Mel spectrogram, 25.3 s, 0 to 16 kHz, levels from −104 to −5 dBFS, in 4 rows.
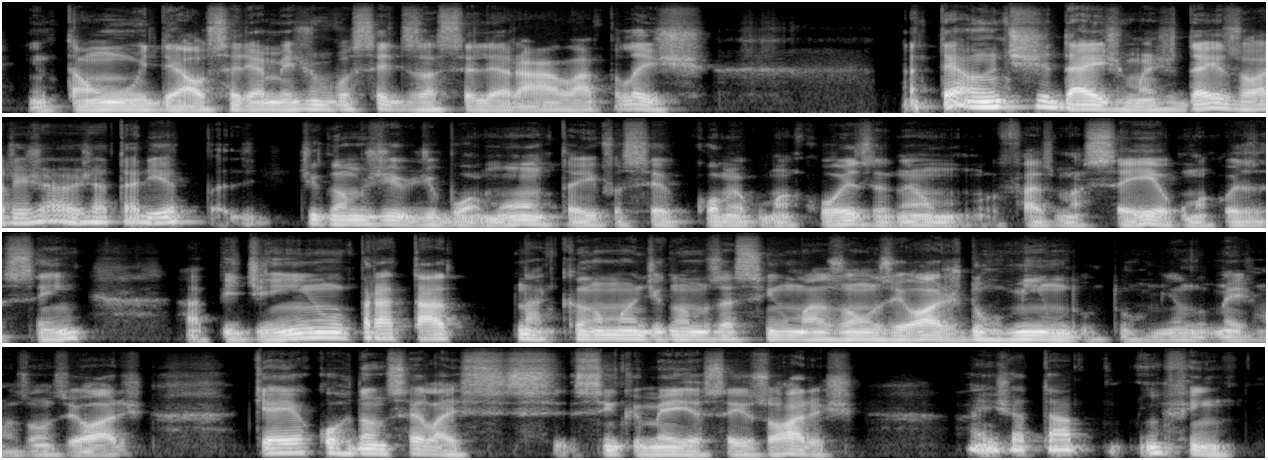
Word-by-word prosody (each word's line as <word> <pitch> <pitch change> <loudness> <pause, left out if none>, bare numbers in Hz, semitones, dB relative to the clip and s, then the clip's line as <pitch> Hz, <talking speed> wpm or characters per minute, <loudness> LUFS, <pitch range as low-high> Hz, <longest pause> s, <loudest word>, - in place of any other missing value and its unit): Então 75 +5 +1
o - - +1
ideal 80 0 +2
seria 90 +1 0
mesmo 90 +3 +1
você 95 +2 -2
desacelerar 85 -2 -1
lá 80 +2 -1
pelas 100 -4 -3 1.0
até 70 - +2
antes 145 0 +7
de 150 -1 +2
10, 100 -8 +6
mas 80 +1 -3
22h 105 +4 +2
já 155 -3 0
já 135 +1 +1
estaria, 140 -1 -1 0.6
digamos, 100 -2 0
de 95 -1 +1
de 85 - -3
boa 75 +1 -3
monta. 90 +3 -1
Aí 75 +1 0
você 75 0 -6
come 75 0 -2
alguma 70 -1 -5
coisa, - - -1
né, 70 +2 -3
um 70 -2 -2 0.2
faz 70 0 -5
uma 70 -2 -7
ceia, - - +1
alguma - - -5
coisa 70 -1 -4
assim, 85 - -3 0.5
rapidinho 105 - +1
para 110 - +4
estar 105 -2 +3 0.3
na 110 -4 +2
cama, 100 +1 +2
digamos 90 0 +1
assim, 90 +2 -3
umas 90 -2 +1
23h, 85 -2 +3
dormindo. 85 -1 +1
Dormindo 75 -1 -8
mesmo, 70 -1 -5
às 70 - -14
23h, 75 -1 -1 0.6
que - - -1
aí 120 +1 +6
acordando, 115 -4 +2
sei 110 - 0
lá, 95 -4 +1
às 80 0 -3
ci - - -6
ci - - -21
cinco - - -3
e - - -2
meia, 85 -3 +2
6h 75 0 -1 0.6
aí - - 0
já 95 - -1
tá 95 +1 0 0.3
enfim, 95 - -1
85 Hz, 155 wpm, -24 LUFS, 75-100 Hz, 1.0 s, antes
